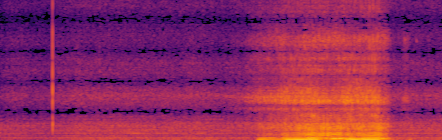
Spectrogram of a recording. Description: Our new Saint Bernard pup Mabel. Her snoring is epic.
